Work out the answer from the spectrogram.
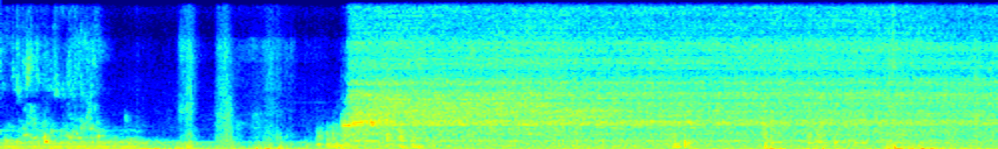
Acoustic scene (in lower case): kitchen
